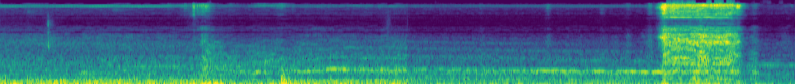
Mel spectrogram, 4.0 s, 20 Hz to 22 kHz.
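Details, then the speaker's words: Home AC system that was not cooling, after a faulty new breaker was replaced and voltage confirmed: a couple of clicks, then a steady low even hum comes on and holds. Normal start-up; it later showed about an 18° supply/return temperature difference. "And there you go. You do hear it coming on. So, we should be good to go there."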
